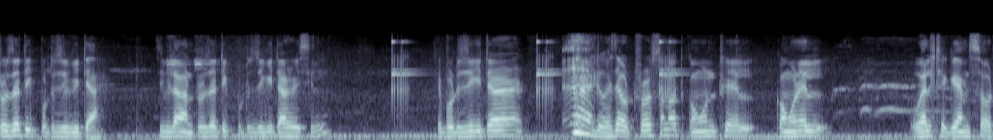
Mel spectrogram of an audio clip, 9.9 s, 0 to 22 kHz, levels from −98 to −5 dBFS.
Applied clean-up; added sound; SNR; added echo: none; Dishes, pots, and pans; 16 dB; none.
